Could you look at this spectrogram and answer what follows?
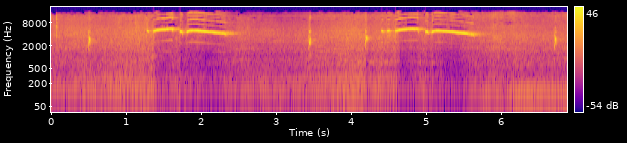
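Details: Decoy blue-winged minla song: two high, clear whistled phrases, each gliding down at its end and spaced a few seconds apart, with occasional sharp ticks and a low background hum.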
